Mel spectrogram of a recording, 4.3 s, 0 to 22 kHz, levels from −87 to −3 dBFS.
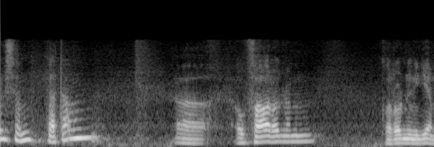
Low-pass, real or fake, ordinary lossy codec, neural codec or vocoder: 7.2 kHz; fake; AAC, 48 kbps; codec, 16 kHz in and 24 kHz out, 0.4 kbps, LongCat-Audio-Codec, fine tuned four codebook decoder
